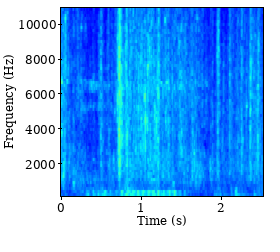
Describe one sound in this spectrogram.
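A huge creature growls low and loud.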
